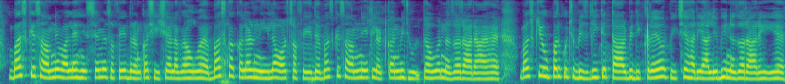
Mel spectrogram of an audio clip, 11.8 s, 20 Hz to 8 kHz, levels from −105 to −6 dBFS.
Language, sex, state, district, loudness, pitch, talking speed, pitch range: Hindi, female, Chhattisgarh, Jashpur, -15 LUFS, 250 Hz, 255 wpm, 235-270 Hz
